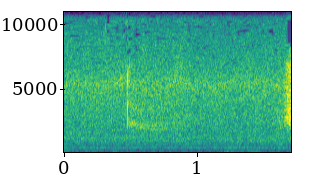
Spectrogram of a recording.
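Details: Honey bees on the young bees' orientation flight at the hive entrances in August, 17 August 2019; a dense, steady, hissing buzz of many bees fills the whole clip, with a few soft low thumps.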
